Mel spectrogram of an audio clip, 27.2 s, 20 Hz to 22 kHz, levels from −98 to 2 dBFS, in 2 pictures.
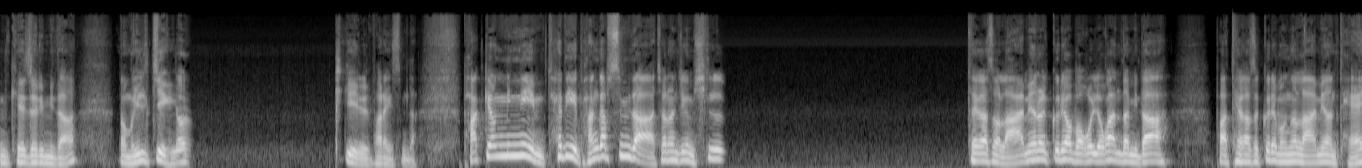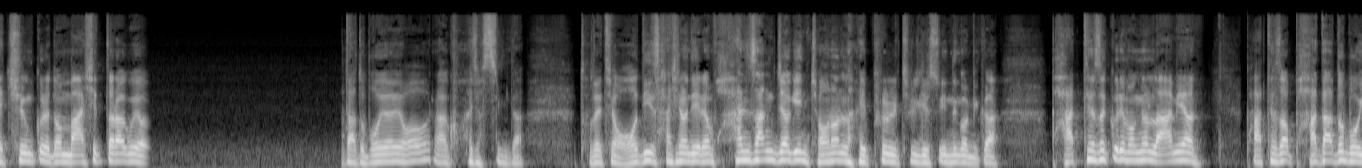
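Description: Right at the start of the speech there are two quick hiccups, at 1.65 to 1.69 s and again at 1.73 to 1.77 s. Both are short concealed packet loss: about 20 ms of audio showed up too late for the decoder, so the receiver patched each hole by carrying the previous sound forward and easing back into the real signal. You hear them as a tiny smear or wobble, and a brief consonant could get swallowed.

Just after that, from 1.85 to 3.37 s, the audio turns into a stretched-out buzz or hiss instead of speech, and the same thing happens at 7.17 to 9.69 s and 15.03 to 17.05 s. That's likely a long network dropout each time. The receiver keeps extending the last sound across the whole gap of 1.5 s, 2.5 s and 2 s respectively, with no silence at all, and when real speech returns, whatever fell in that stretch is simply gone.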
